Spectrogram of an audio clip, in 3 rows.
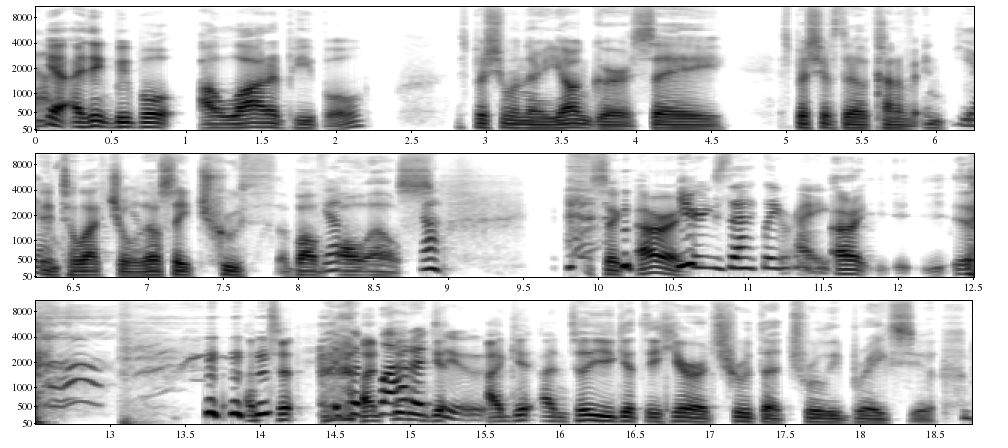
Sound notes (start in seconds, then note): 12.4 both laughing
